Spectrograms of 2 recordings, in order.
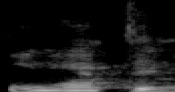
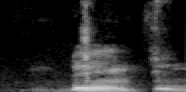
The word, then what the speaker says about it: Binghamton: dominic he went um over i believe that's hampton university correct yep binghamton yep binghamton binghamton thank you i know i was pronouncing that girls you know i'm an east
